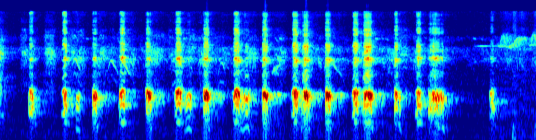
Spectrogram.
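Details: Hunter chakor (Chukar partridge) delivering about fifteen hoarse, clipped chuk notes in quick, slightly uneven succession, grouped in pairs and triplets, then falling silent before one last note near the end.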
